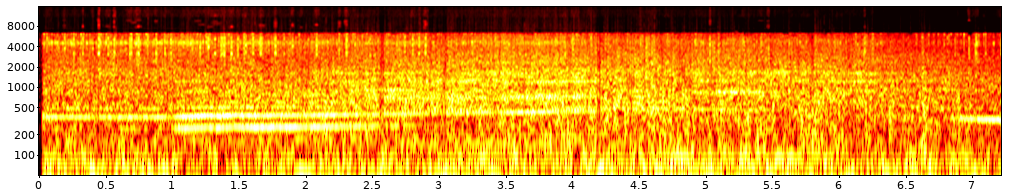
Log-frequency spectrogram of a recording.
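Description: Porsche engine heard from inside the car, pulling and slowly rising in pitch as it accelerates along the track, under loud, dense wind and road noise.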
